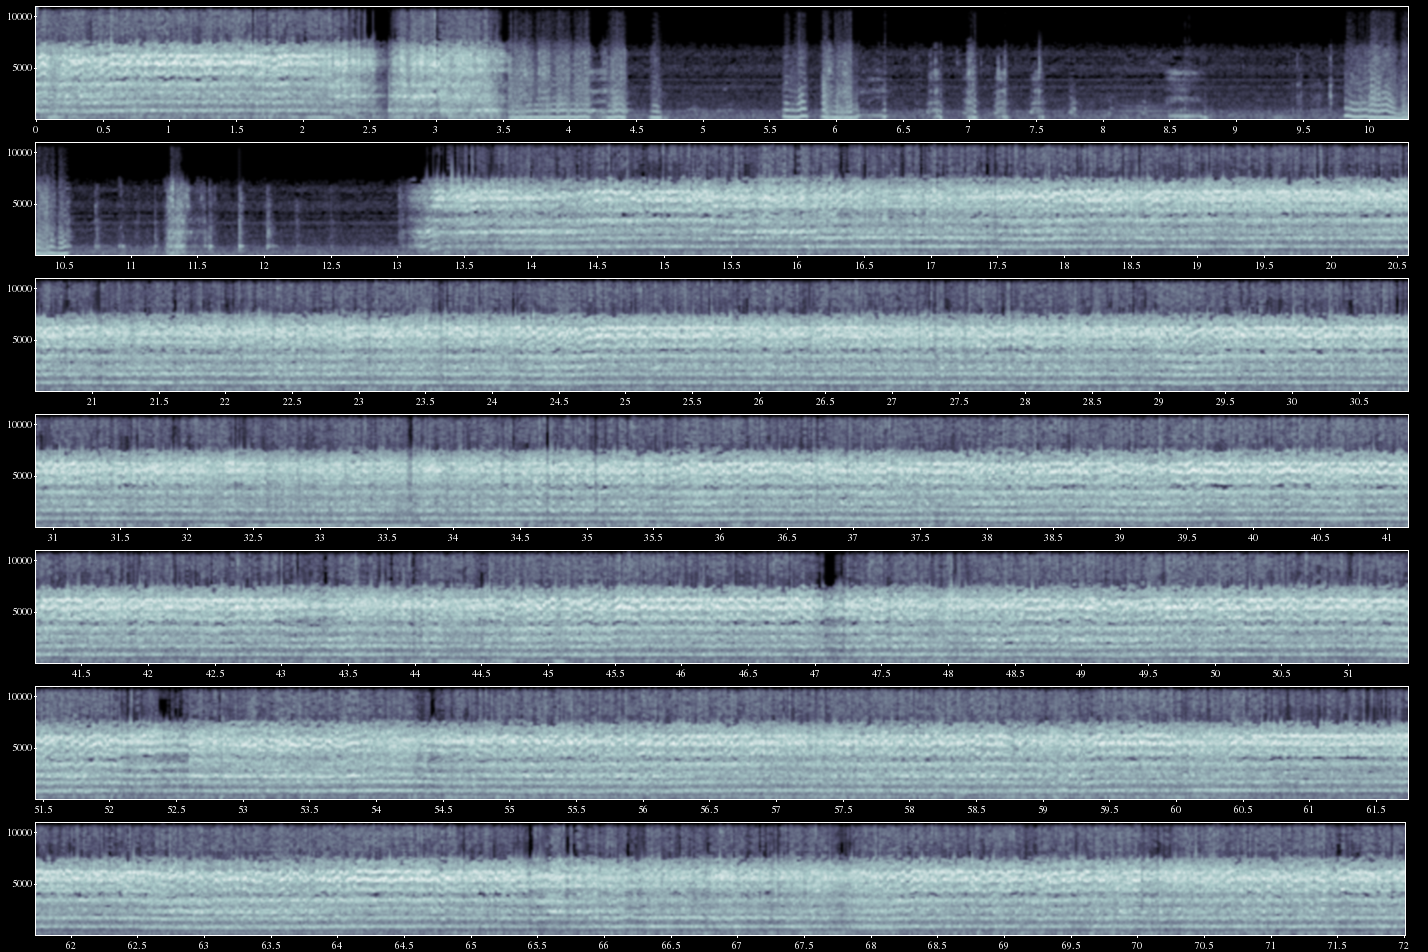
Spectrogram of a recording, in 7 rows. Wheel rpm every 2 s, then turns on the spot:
220, 160, 10, 0, 0, 0, 40, 210, 230, 230, 230, 230, 230, 230, 230, 230, 230, 230, 230, 220, 230, 230, 230, 230, 220, 230, 220, 220, 220, 220, 230, 220, 230, 230, 230, 230.
none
